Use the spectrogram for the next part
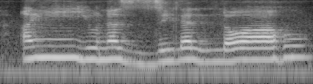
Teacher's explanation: نون ساکن کا قاعدہ ادغام مع الغنہ کریں گے اور نزی زائے کے اوپر سیٹی کی آواز کے ساتھ ذرا قوی آواز کے ساتھ زا کی کسرہ ادا کریں گے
